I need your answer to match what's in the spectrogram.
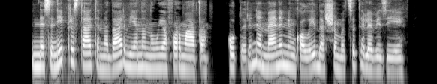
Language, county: Lithuanian, Kaunas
